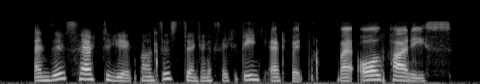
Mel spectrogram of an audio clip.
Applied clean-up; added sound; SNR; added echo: neural diffusion model UNIVERSE++.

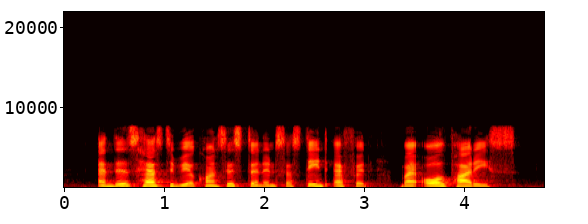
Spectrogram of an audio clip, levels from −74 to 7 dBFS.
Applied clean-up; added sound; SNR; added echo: none; none; none; none.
